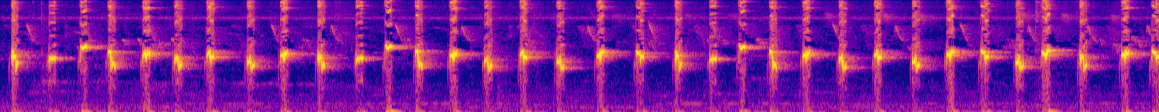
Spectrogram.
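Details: Sooty-headed bulbul in full, energetic song: short clear whistled notes, each slurred and slightly wavering, repeated about three times a second in an unbroken, fairly regular string, a few pitched a little higher, with no other sounds.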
